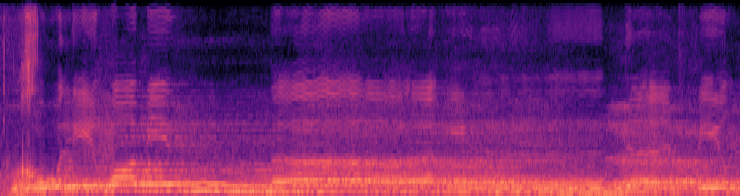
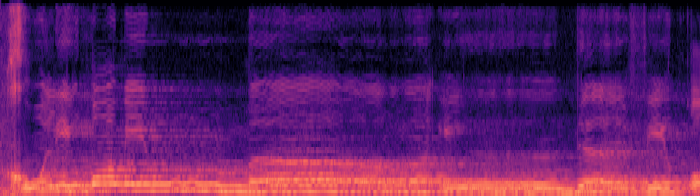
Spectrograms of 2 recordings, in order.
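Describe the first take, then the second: The two takes are said the same way.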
